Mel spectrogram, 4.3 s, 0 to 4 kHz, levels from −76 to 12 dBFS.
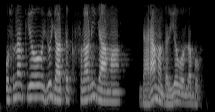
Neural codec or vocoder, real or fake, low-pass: none; real; 3.6 kHz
